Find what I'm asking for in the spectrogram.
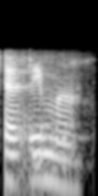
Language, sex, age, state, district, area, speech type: Tamil, female, 60+, Tamil Nadu, Krishnagiri, rural, conversation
